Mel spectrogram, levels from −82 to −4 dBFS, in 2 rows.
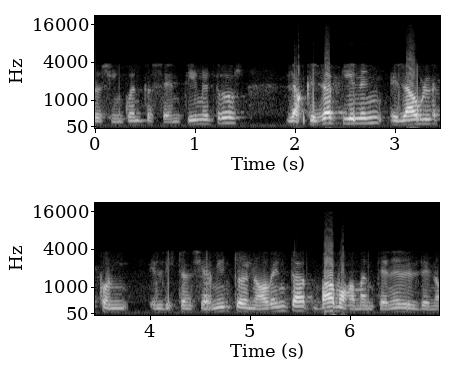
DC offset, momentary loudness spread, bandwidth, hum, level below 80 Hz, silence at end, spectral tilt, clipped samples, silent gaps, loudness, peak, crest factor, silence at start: under 0.1%; 13 LU; 11 kHz; none; -66 dBFS; 0 s; -6.5 dB/octave; under 0.1%; none; -23 LUFS; -8 dBFS; 16 dB; 0 s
